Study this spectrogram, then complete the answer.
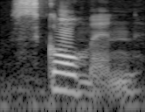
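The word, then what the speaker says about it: Schulman: opened in 1948 by David skull skullman and that's spelled s c h u l m an so it's not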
